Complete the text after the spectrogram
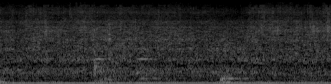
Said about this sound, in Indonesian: Kita tumis lagi sampai dia harum.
